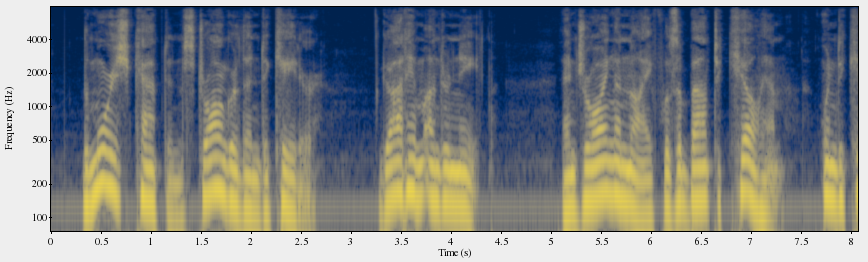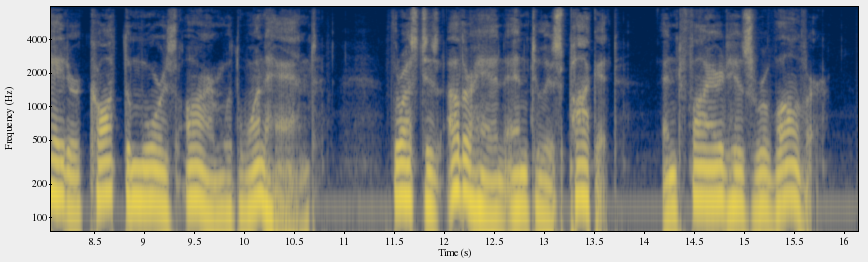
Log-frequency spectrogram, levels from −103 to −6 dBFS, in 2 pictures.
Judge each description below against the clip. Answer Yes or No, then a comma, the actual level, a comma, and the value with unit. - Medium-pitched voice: No, low, 130 Hz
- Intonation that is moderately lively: Yes, average, 3.9 semitones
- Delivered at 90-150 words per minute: Yes, average, 140 wpm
